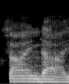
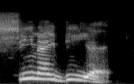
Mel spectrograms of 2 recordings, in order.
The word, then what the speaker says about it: sine die: Carla, we're just talking about the phrase sine die, which English people in America pronounce sine die, which means without setting a day, without a day being set.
